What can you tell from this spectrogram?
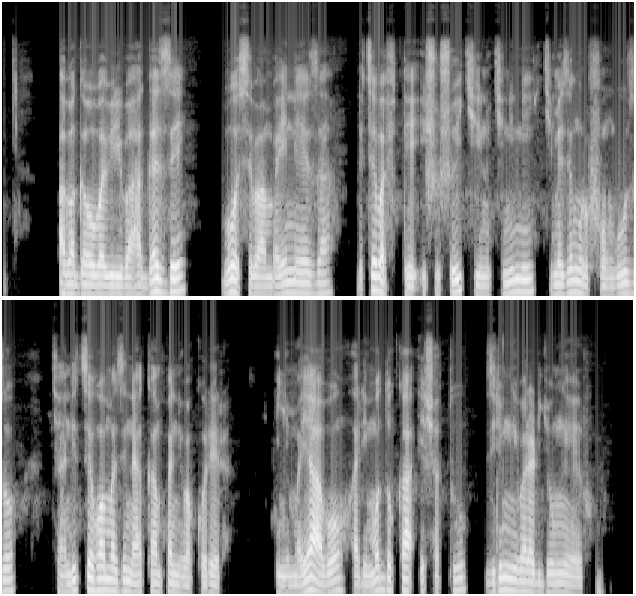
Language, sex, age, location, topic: Kinyarwanda, male, 25-35, Kigali, finance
